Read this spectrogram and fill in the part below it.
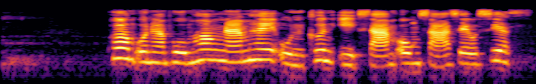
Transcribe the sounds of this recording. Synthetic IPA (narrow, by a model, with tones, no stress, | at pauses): pʰɤː˥˩mʔu˧nha˧pʰuː˧mɦɔ˥˩ŋnaː˦˥mɦa˥˩jʔu˨˩nkʰɯ˥˩nʔiː˨˩k̚saː˩˦mʔo˧ŋsaː˩˦seː˧wsi˥˩ət̚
